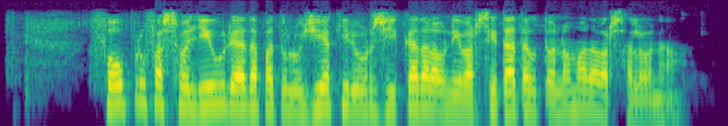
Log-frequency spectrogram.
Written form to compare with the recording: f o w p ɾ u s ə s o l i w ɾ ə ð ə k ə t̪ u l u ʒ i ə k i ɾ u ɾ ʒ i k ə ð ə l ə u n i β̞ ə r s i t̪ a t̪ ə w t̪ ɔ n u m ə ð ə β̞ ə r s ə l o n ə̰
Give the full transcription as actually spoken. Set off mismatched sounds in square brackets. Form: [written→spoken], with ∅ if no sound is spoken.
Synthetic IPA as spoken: f o w p ɾ u [s→f] ə s o [l→ʎ] i w ɾ ə ð ə [k→p] ə t̪ u l u ʒ i ə k i ɾ u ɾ ʒ i k ə ð ə l ə u n i β̞ ə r s i t̪ a t̪ ə w t̪ ɔ n u m ə ð ə β̞ ə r s ə l o n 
